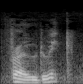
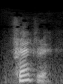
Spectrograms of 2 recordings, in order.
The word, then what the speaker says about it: Frederick: No, it's pronounced Frankenstein. Do you also say Froderick? No, Frederick.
